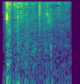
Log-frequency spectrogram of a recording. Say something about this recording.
A footstep (right foot) on a dry grassy surface. Originally recorded these for a University project, but thought they could be of some use to someone.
